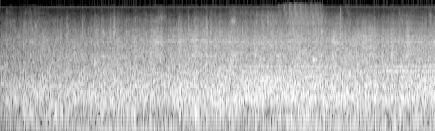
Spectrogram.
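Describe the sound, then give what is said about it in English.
A train rumbles and rattles loudly along the tracks as it speeds up and shakes more, with a dense steady clatter of wheels filling the whole stretch and no voices. “The train is moving faster, shaking more than it did.”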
